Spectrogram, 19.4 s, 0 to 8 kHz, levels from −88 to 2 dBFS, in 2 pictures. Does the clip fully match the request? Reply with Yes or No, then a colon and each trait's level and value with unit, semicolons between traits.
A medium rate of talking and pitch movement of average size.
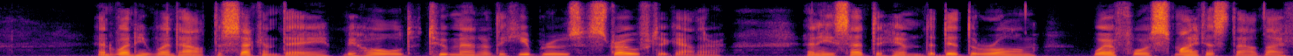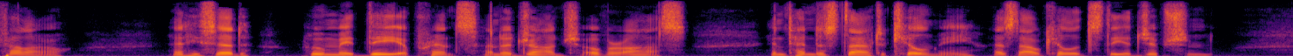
Yes: average, 170 wpm; average, 3.5 semitones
